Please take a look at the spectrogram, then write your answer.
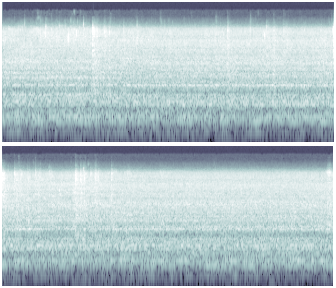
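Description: Dalpuri frying in hot oil in a kadai gives a steady, close, even sizzling hiss that holds at the same level throughout, with no voices.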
